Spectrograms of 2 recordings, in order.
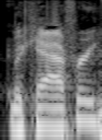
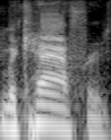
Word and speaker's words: McCaffrey: McCaffrey. – McCaffrey.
